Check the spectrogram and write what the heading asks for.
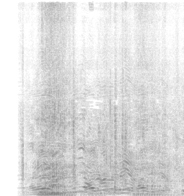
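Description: A leopard growls loudly about half a second in, under several men talking and calling out at once.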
